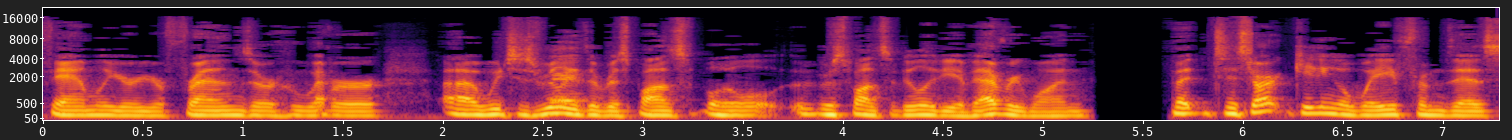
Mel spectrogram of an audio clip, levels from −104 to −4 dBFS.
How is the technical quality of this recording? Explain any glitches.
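The recording has two brief dropouts where compressed frames are skipped, at 1.37–1.42 s and 6.02–6.05 s. At each point the speech jumps forward by roughly a tenth of a second, about two frames, which fits a frame length of 46.4 ms. Those frames were either missing from the file or rejected by the decoder as damaged.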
